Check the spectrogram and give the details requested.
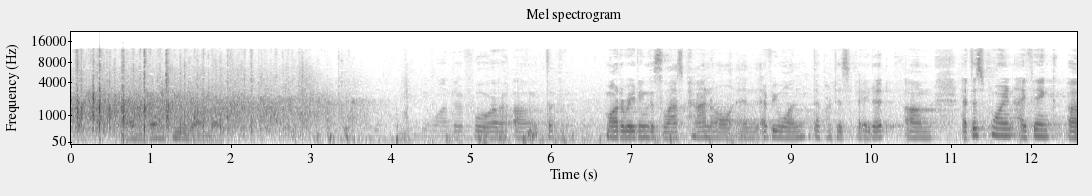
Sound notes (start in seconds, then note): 0.0 applause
